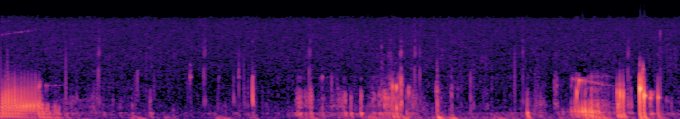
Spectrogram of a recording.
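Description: Irregular gurgles, squeaks and low rumbles with quiet gaps between them: stomach growling, ordinary bowel sounds.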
